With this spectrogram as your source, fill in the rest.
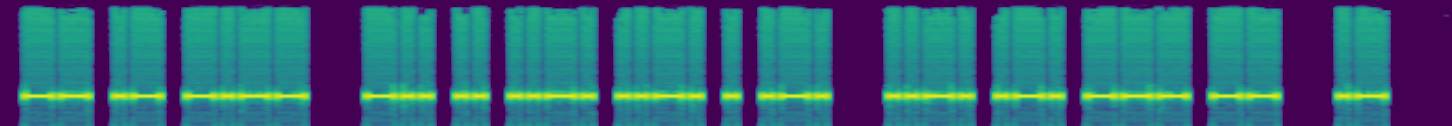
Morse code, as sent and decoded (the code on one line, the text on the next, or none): -- .- -.-- / -.. .. ..-. ..-. .-. / ..-. .-. --- -- / .-
MAY DIFFER FROM A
